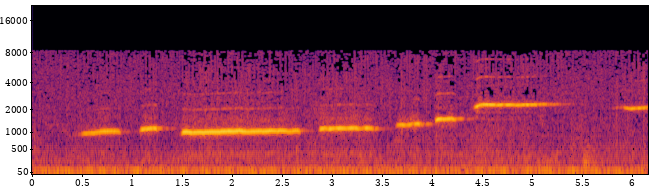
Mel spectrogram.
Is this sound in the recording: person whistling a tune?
yes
